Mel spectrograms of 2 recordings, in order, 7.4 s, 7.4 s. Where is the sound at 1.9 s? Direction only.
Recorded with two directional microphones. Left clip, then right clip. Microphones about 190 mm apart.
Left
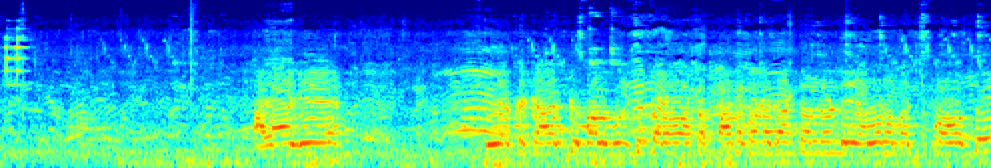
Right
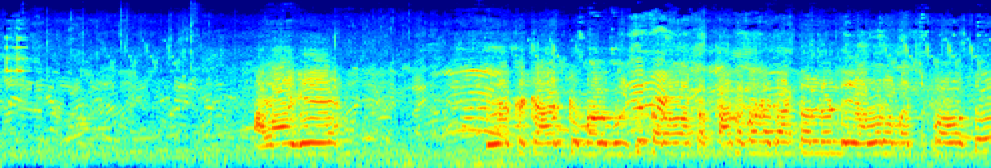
55° left (ahead or behind).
